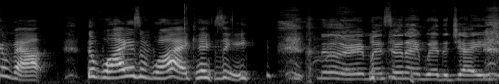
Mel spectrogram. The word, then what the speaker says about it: Kacy: time I thought you didn't realize spelling my name wrong this whole time yeah my name is ka CJ you know Casey yeah yeah obviously so yeah I just like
